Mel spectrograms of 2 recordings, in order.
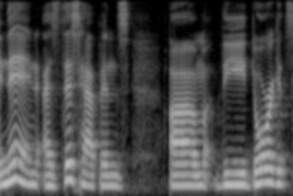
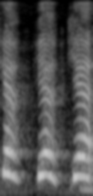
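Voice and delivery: high, louder retold nodding agreement; quick-to-please yeses, pitched way up; placating yeses; 10 semitones higher, 5 dB louder than usual. Child humoring a mother pinning her down, placating.

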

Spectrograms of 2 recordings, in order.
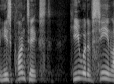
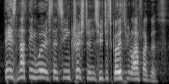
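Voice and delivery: ordinary talk

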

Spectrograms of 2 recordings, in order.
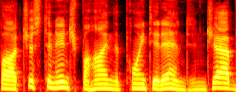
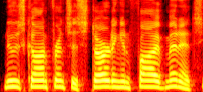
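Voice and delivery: higher, louder call across the room; 6 semitones higher, 4 dB louder than usual. A narrator's reading. Ebeth calling from a bar stool to everyone, raised voice. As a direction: call it over to the group. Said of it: "Ebeth called from her perch".

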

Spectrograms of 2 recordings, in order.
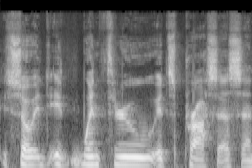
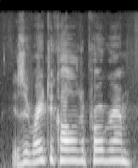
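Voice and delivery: self-mocking aside; 11 semitones higher, much faster than usual. Real, not acted. Host mocks his own word.

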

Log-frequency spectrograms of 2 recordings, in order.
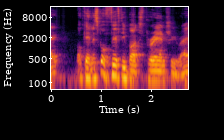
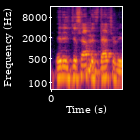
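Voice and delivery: usual speaking voice

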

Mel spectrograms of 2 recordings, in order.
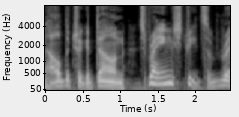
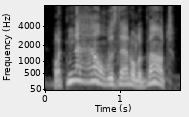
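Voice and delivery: raised-pitch challenging question; indignant demand; 6 semitones higher, 3 dB louder than usual. Acted. Terrier confronting Mills after the attack, indignant. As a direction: demand an explanation.

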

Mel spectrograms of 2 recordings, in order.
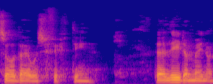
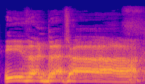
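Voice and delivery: dopey cartoon bellow; 6 semitones higher, 5 dB louder, much slower than usual. Booming voice answers eagerly.

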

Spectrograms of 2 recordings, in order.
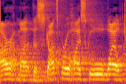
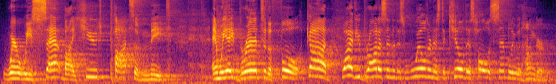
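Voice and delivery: whining, higher melodramatic lament; dramatic complaining; 4 semitones higher than usual. Retold or imitated. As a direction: overplay the Israelites' self-pity. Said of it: "we go overboard".

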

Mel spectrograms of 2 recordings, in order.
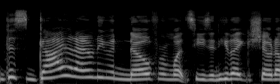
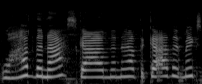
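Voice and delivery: put-on Southern accent; 9 semitones higher than usual. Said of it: "you do a good Southern accent".

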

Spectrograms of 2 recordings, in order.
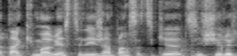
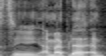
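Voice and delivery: usual speaking voice

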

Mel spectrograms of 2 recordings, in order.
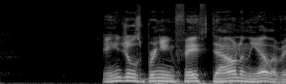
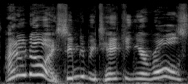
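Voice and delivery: high squeaky voice; 12 semitones higher, much faster than usual. Pretend. High silly reply.

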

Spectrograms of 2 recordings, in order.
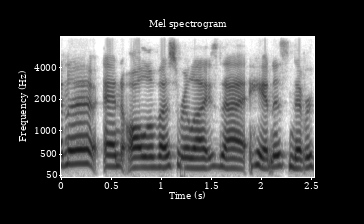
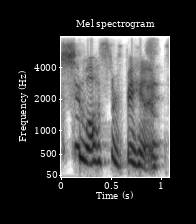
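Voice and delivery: laughing; 6 semitones higher than usual. Real, not acted. Laughing while recounting scene.

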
